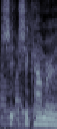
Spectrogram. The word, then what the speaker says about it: Shikamaru: So the him, and then I would take from Shikamaru is the Japanese pronunciation.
